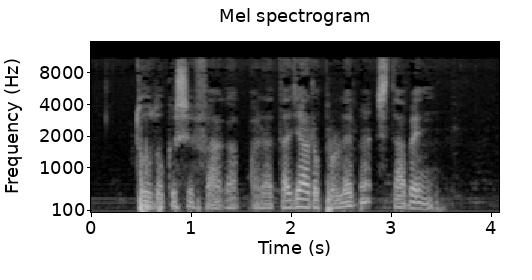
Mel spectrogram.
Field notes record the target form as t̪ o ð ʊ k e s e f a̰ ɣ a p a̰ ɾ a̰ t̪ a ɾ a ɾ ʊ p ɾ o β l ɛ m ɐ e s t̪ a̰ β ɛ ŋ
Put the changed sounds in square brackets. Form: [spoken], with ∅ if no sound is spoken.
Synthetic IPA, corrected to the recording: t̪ o ð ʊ k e s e f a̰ ɣ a p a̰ ɾ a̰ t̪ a [ʎ] a ɾ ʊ p ɾ o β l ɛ m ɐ e s t̪ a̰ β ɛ ŋ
